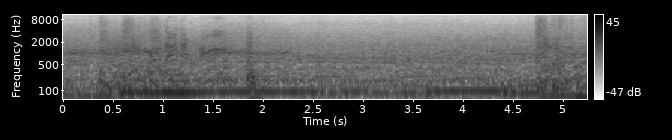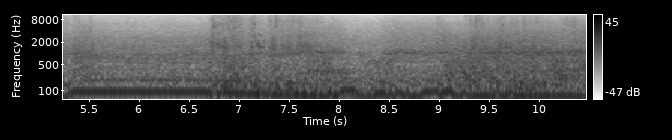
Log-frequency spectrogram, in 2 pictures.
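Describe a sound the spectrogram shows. A car crashes into a truck with a metal bang.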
